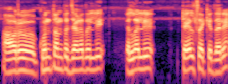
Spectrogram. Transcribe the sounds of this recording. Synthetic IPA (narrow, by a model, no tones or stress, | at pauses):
ɐʋɐɾukunt̪ɐnt̪ɐd͡ʒaːɡɐd̪ɐlːi | ɛlːɐlːi | ʈejlsaːkid̪ːaːɾe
